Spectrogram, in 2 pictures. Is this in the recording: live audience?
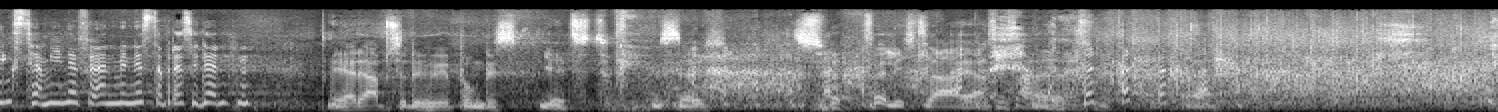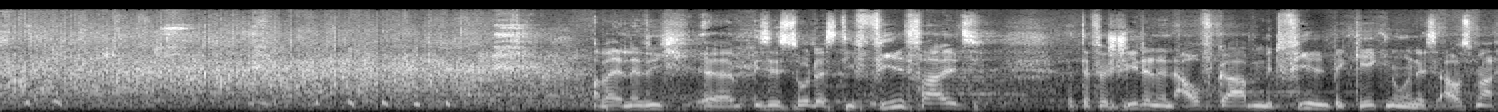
yes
